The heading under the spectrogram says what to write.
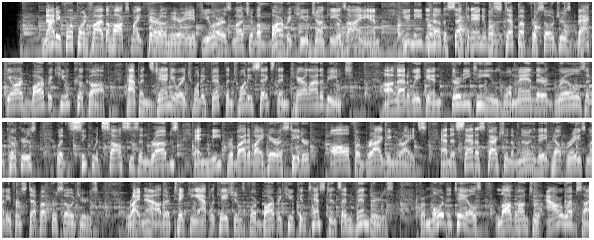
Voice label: promo; SUFS BBQ; bbqcookoff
